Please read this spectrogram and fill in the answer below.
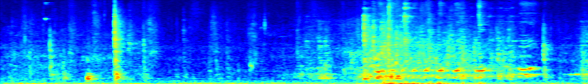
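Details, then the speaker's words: Toro Recycler walk-behind mower engine running with irregular hard knocking, about four a second, from the blade adapter hitting on a loose spacer between the blade adapter and the crankshaft. "that's something hitting that's definitely not good wait to see what's going on here i didn't really show this part because it's just a spacer but there's a spacer in between the blade adapter in the inside of it and the crank"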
